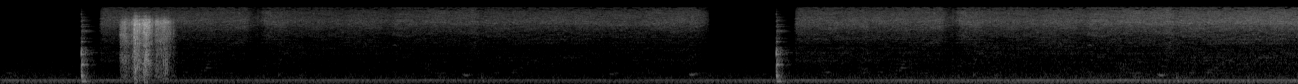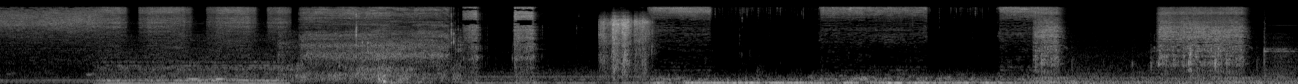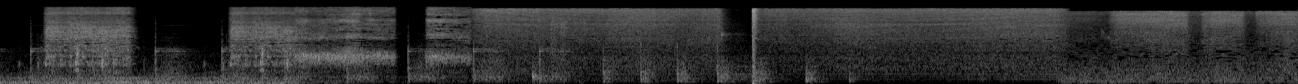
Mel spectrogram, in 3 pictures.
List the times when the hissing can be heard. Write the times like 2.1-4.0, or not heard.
0.0-38.8.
